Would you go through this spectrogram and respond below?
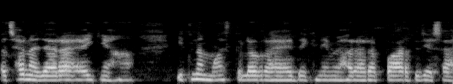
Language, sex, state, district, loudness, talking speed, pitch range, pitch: Hindi, female, Bihar, Araria, -16 LUFS, 200 wpm, 195-205 Hz, 200 Hz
